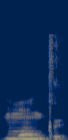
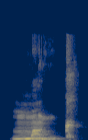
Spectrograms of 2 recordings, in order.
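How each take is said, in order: First: "മോങ്ക്" with a round o sound; wrong way. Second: "മങ്ക്" with a short a sound; correct way. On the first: Teacher shows students the wrong "മോങ്ക്" reading. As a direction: demo the wrong "മോങ്ക്", o as in more. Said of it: "മോങ്ക് എന്ന് വായിക്കരുത്". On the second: Teacher gives students the right "മങ്ക്" reading. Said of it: "മങ്ക് എന്ന് വായിക്കണം". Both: Shown as a demonstration.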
